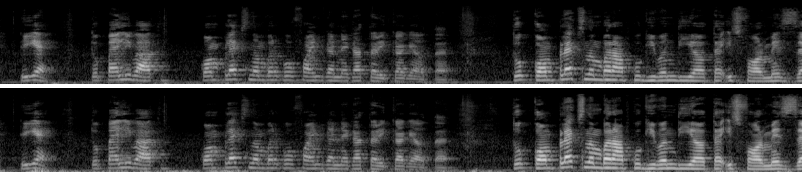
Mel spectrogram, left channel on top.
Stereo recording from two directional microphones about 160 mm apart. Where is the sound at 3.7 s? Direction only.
20° right (ahead or behind).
